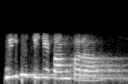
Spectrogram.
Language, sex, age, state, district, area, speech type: Odia, female, 60+, Odisha, Boudh, rural, conversation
